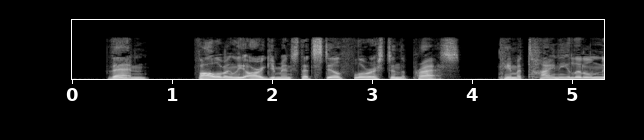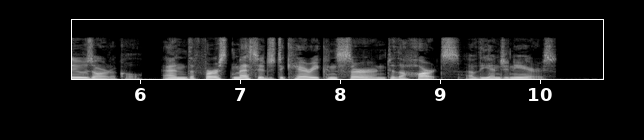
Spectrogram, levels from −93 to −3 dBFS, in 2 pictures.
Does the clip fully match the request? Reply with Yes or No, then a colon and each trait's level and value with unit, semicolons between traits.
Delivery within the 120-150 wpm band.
No: average, 165 wpm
